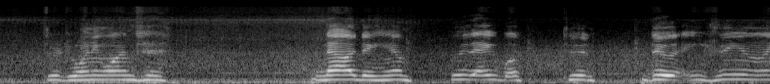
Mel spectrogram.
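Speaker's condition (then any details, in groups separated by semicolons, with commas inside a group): Cerebral palsy; present from birth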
